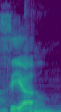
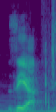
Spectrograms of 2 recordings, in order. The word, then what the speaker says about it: Zia: No, not Sia. Zia. Oh, Zia, yeah. I mean, Zia got really crappy masteries, too. Actually, Zia actually told me how she wanted her name pronounced. So that's how I know. Yeah? It's not the Chinese way. Is it Zia? It's like with a Z.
